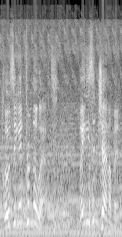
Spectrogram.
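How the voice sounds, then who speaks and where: A man delivering scripted air show commentary in a dramatic, measured showman style. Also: very high voice, huge pitch swings. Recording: loud music and engine noise behind. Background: loud music, vehicle sounds.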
